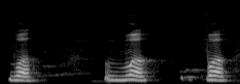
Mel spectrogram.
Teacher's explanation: दात पण आहे ओठ पण आहे म्हणून हा झाला दंतोष्ठ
